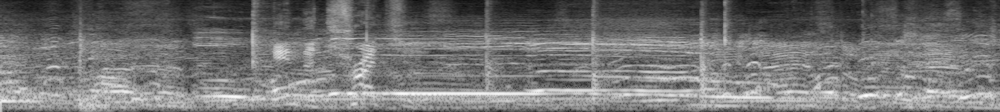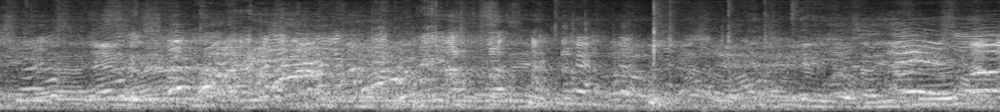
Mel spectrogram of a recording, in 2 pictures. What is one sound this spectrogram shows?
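A young man raps loudly and with animation.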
